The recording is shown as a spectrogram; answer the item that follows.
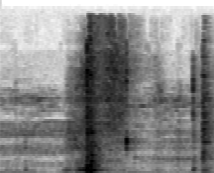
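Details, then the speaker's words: Dog snoring nearby in a quiet room during a crafting session: a single soft, raspy breath noise that rises and fades; snoring. "Then I get my Can you hear my dog snoring? Bubba, seriously."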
